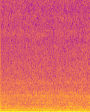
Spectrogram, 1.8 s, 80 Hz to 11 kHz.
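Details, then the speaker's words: 2020 Nissan Qashqai 1.5 dCi K9K, 41,000 miles, after injector replacement fixed a crank-no-start with no fault codes: low, smooth, even diesel tick-over with no knocks or misses; normal idle, no fault codes. "You know, the car is ticking over, and we've got no fault codes whatsoever."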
